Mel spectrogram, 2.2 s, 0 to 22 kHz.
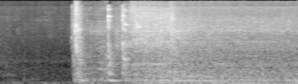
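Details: Sea Ray Pachanga 32 with OMC 460 V8 engines, starting after a tune-up with Champion plugs gapped at 0.035 in and the carb adjusted; exhaust hoses are only temporarily clamped. Quick start into a smooth, even idle that is set slightly high.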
